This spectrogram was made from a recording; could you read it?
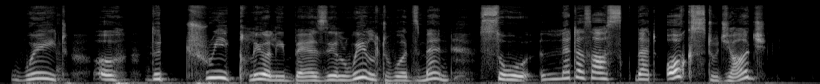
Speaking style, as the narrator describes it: the man cried

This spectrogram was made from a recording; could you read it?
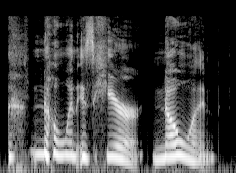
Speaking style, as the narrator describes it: said while I sobbed

